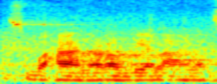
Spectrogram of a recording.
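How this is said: It is recited quickly like rote memorization.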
